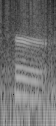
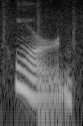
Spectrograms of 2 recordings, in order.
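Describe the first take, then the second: First: The word has a deliberately altered pronunciation. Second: The word has its usual pronunciation.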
